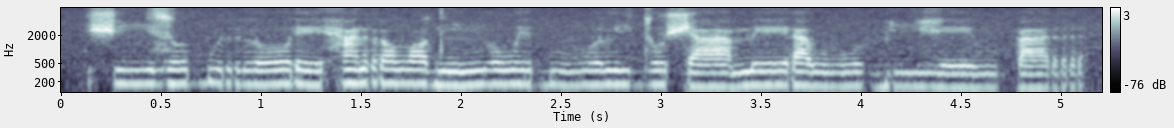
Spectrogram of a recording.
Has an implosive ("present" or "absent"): present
